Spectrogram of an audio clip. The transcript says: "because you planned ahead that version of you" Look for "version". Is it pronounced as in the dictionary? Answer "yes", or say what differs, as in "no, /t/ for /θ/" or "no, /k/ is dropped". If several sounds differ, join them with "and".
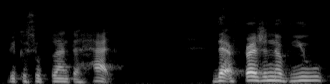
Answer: no, /f/ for /v/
